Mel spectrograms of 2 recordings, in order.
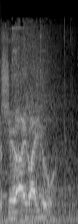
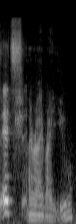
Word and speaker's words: Shirai Ryu: For the Shirai Ryu, you die.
